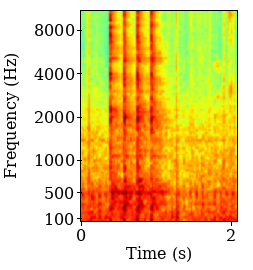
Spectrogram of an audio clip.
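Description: A spoon clinking sharply several times in quick succession as butter is spooned into a stainless-steel pot, with the clinks bunched about half a second to a second in.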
